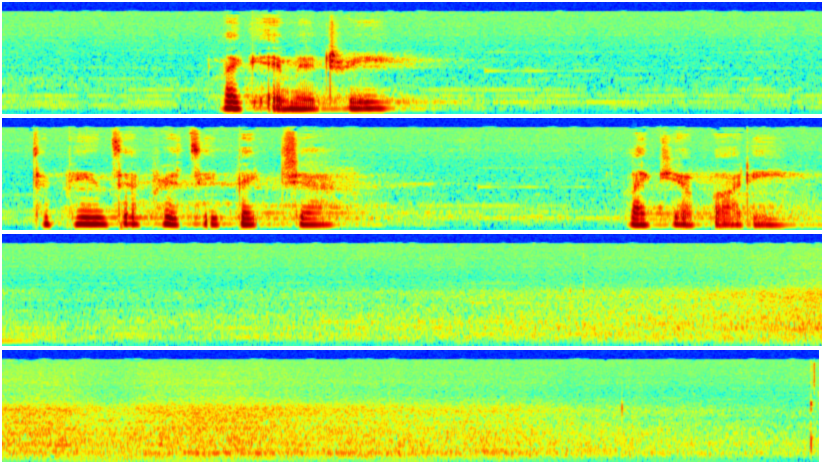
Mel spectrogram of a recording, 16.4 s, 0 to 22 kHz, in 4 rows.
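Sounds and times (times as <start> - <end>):
speech: 1.1 - 2.1, 4.3 - 5.9, 7.2 - 8.1
ocean waves outside: 11.2 - 16.0.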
